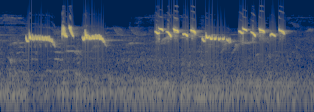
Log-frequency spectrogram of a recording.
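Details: Orange-headed thrush singing to draw other birds into song: two long rich warbled phrases, then a lively string of rapid high whistled notes and trills delivered in quick succession.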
